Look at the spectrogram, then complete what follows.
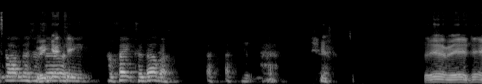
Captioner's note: chuckles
